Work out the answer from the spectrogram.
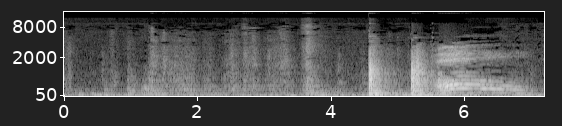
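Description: A door being unlocked and opened: two heavy clunks in quick succession, then a long, tonal creak as the door swings, over a low steady background rumble.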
